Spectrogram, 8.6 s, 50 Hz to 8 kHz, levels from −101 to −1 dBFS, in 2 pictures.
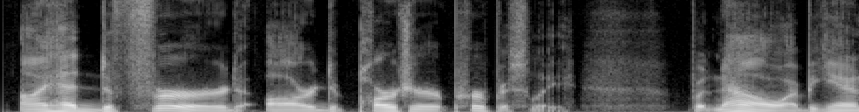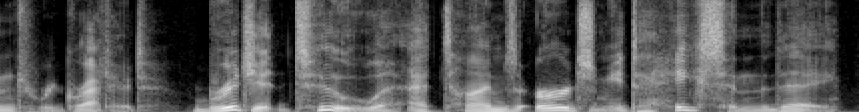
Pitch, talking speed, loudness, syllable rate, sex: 120 Hz, 160 wpm, -21 LUFS, 5.1 syllables/s, male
